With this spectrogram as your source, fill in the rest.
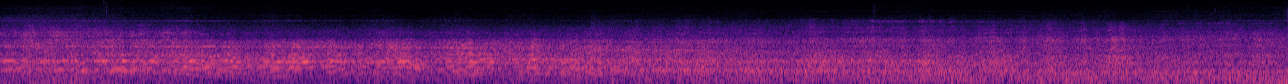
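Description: Airplane engine roaring steadily at Phoenix Sky Harbor International Airport, a loud continuous broadband rumble and whine that holds throughout without any talk.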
